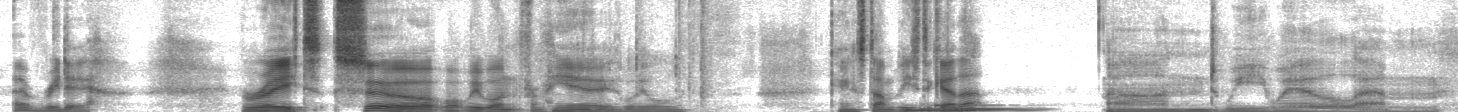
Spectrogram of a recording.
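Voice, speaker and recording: On a new studio microphone, a man with a medium-pitched, slightly mellow voice hosts a live stream. He chats casually and rambles while editing photos, often laughing and answering comments from chat.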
